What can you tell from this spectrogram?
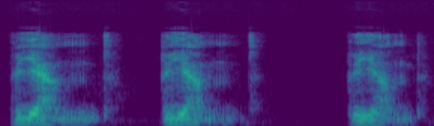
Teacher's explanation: We have the sound yeah between the and the end. It's better to say the end instead of saying the and the end.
